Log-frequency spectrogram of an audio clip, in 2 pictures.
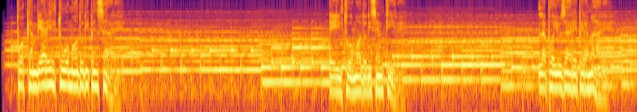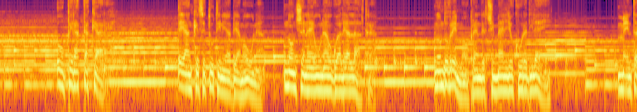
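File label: Italian commercial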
